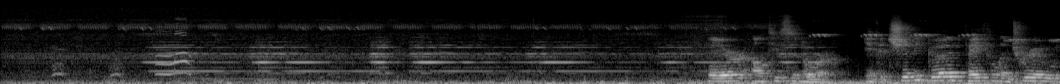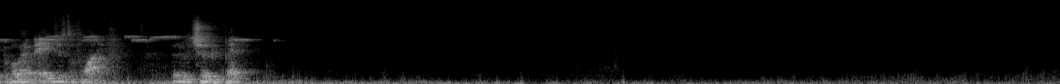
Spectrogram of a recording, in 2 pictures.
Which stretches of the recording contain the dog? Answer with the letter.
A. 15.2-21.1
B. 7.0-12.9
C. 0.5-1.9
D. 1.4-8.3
C.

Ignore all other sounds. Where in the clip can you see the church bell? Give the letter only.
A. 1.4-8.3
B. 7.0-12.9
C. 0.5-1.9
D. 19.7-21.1
A.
